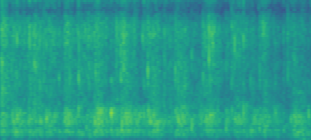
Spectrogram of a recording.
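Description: A steady wash of clapping from a church congregation during a sermon, sustained and fairly loud throughout with no pauses.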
